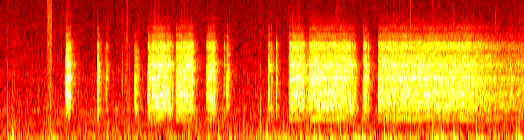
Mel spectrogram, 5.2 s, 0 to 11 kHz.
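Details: All-original Canadian RCA A-32 Globetrotter radio, about 70 years old, listening test: static hiss cutting in and out with crackly dropouts when changing bands, attributed to a dirty band switch; some static comes from the microphone.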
